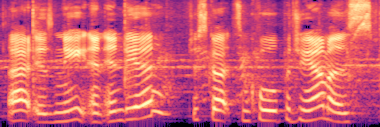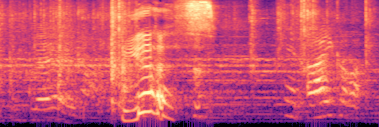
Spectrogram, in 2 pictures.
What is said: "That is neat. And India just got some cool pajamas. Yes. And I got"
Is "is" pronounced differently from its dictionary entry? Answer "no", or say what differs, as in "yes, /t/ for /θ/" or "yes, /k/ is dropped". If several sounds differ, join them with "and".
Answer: no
